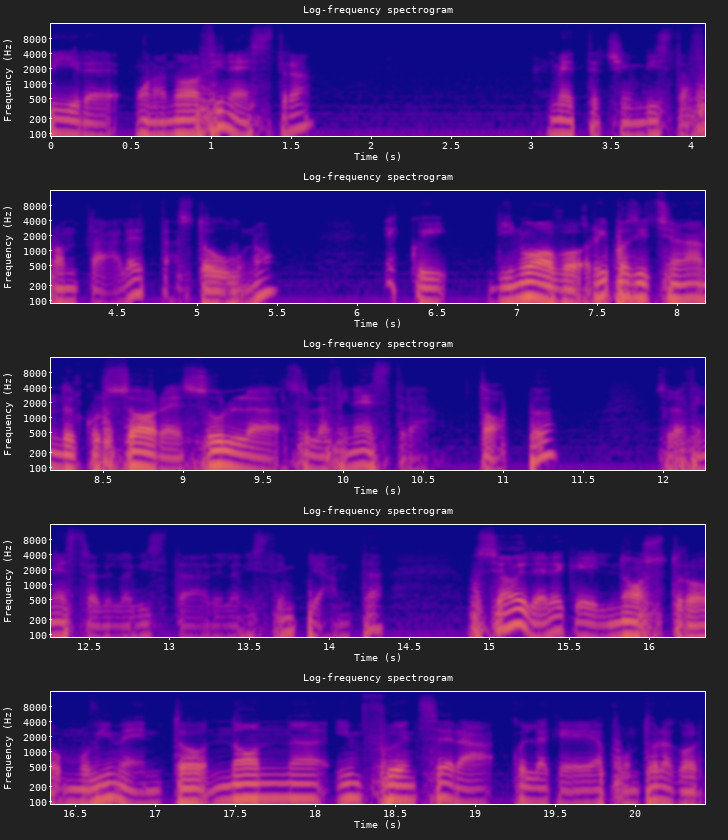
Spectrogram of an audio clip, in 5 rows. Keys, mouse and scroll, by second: 1.9 t, 3.1 KP_1, 13.0 t, 14.3 g.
